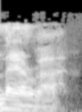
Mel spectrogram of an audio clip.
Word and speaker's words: Lara: I don't pronounce it correctly. – Lara. Lara Croft.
